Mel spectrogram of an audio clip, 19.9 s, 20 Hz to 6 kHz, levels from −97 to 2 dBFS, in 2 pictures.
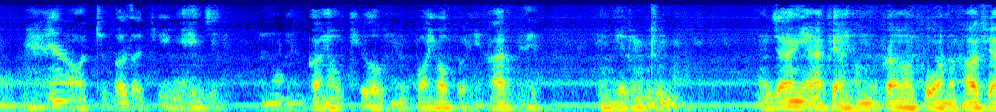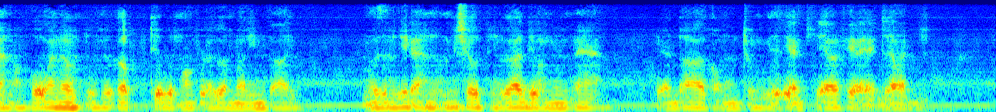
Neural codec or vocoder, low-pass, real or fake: codec, 16 kHz, 1 kbps, FunCodec, trained on LibriTTS, 50 frames a second; 5.4 kHz; fake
